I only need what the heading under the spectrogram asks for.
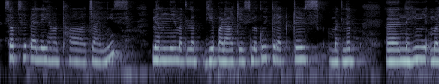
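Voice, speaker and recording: A woman's voice: mid-range voice, mellow, slight background noise. A woman teaching an online language lesson, patiently repeating points and mixing in English terms. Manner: mixes Hindi-Urdu with English terms.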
